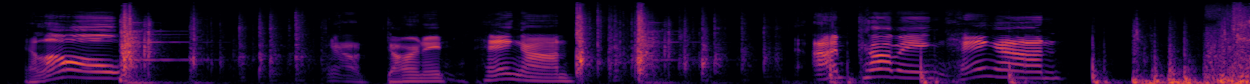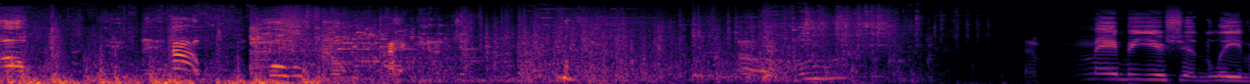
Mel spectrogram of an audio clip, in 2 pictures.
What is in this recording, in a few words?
Phone drop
